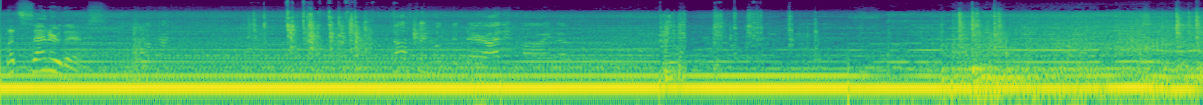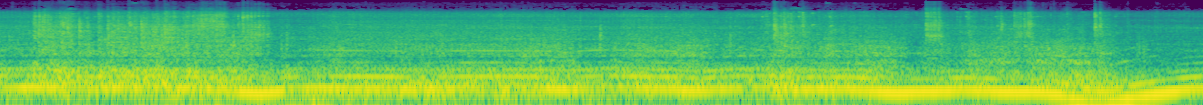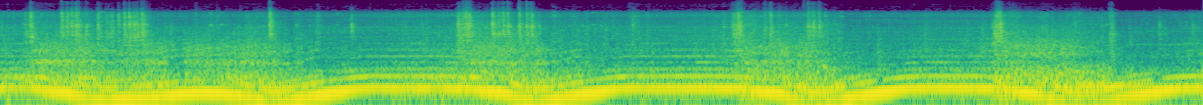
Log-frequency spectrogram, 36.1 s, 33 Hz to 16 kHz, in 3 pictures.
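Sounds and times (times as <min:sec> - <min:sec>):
loader engine running under load: 0:00.0 - 0:36.0
metal clanks and rattles: 0:02.4 - 0:04.4, 0:06.6 - 0:08.3, 0:11.6 - 0:15.3, 0:19.3 - 0:27.8, 0:28.5 - 0:30.6.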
